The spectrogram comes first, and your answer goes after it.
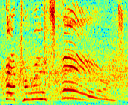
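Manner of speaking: long drawn-out goal yell, high; stretched goal shout. Real, not acted. Goal call in play-by-play.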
